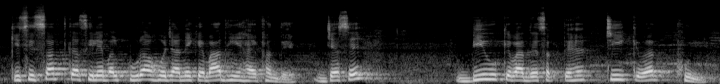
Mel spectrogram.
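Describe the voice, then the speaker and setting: A woman dictates grammar rules at an unhurried, deliberate pace. Her voice is deeply mellow and dark. She repeats each rule twice like a classroom teacher giving notes. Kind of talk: slow dictation-style grammar lesson.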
